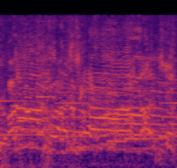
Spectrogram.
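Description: Several young men's voices talking over one another in a group, a babble of chatter from the show's audio track.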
